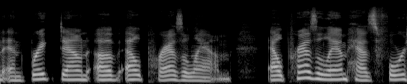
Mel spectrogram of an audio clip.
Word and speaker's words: alprazolam: pronunciation and breakdown of el prazolam el praam has four syllables Al like Alabama pra like practice practice Mak Perfect Right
